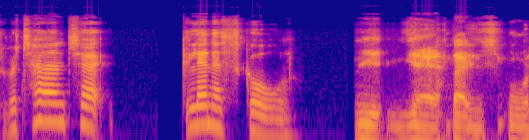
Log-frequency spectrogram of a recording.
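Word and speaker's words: Glennascaul: Now, this is also called Return to Glenaskall. Yeah, that is more or less right there. Glenaskall, that's how I pronounce it.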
